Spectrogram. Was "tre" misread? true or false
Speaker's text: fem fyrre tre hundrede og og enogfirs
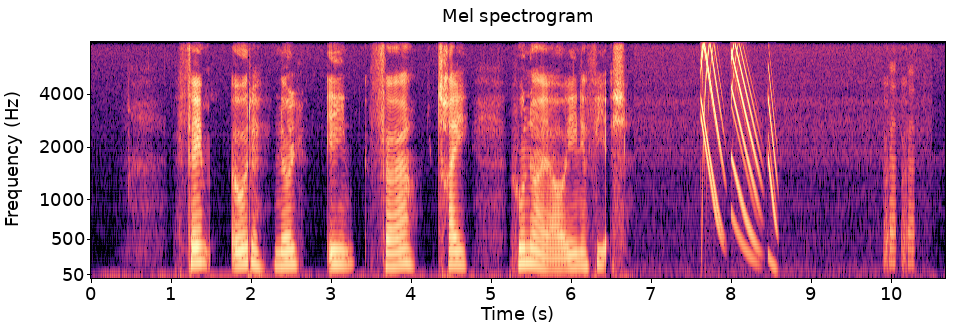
false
